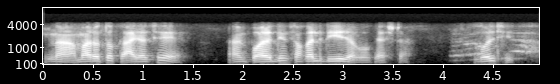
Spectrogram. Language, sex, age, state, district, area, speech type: Bengali, male, 30-45, West Bengal, Paschim Bardhaman, urban, conversation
